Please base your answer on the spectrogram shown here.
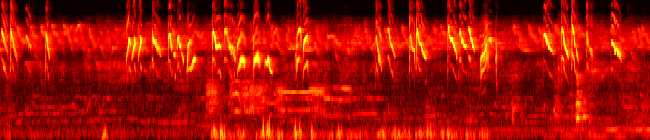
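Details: Group of white-eyes chorusing together, played to train kept birds toward coarse chattering: clusters of squeaky descending chirps in fast bursts, separated by short pauses, with some lower fluttery sounds underneath.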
